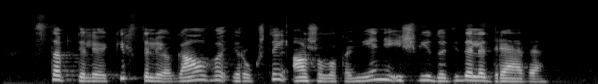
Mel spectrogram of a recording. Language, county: Lithuanian, Šiauliai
